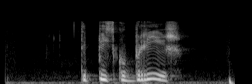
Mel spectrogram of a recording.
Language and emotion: Russian, angry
